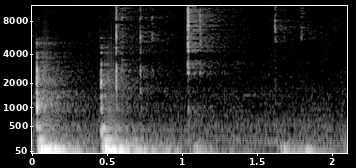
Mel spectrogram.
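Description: Clicks and knocks from a laptop being worked at a lectern: two low thumps about half a second apart, then a sharp click about a second in and a couple of faint ticks.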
